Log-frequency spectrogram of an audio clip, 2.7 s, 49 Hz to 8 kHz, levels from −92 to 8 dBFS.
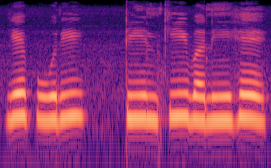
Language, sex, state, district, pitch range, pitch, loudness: Hindi, female, Madhya Pradesh, Bhopal, 215-235 Hz, 225 Hz, -14 LUFS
